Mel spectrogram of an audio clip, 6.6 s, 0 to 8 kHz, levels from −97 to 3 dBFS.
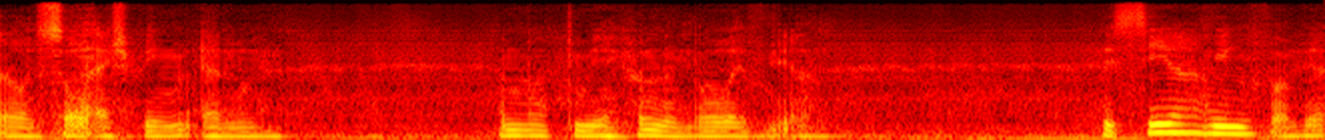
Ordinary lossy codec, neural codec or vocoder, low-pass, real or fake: none; codec, 16 kHz, 1 kbps, FunCodec, trained on LibriTTS, 50 frames a second; 7.2 kHz; fake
